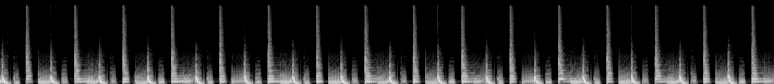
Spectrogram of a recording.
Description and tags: Groove 8-Audio
Made in Ableton with various synths and effects. groove synth fat layer beat phat 124bpm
